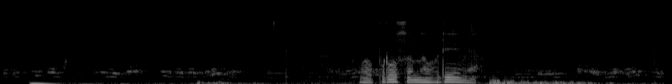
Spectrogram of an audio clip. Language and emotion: Russian, neutral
